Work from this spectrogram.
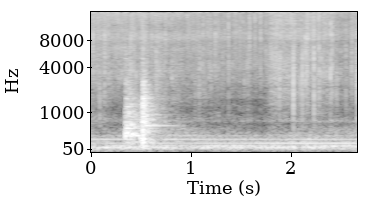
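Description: Firecracker chicken dumplings fry on a Blackstone griddle with a steady, quiet sizzle and a brief louder crackle near the start, no talking.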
